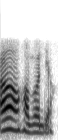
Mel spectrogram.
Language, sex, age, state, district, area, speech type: Assamese, female, 30-45, Assam, Lakhimpur, rural, conversation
